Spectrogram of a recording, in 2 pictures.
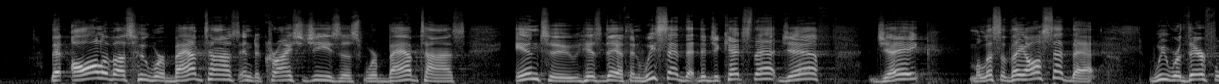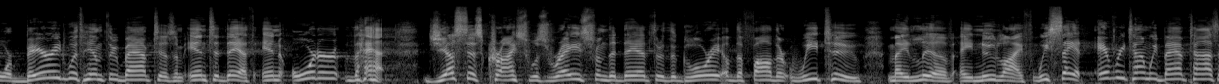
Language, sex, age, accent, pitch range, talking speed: English, male, 50-69, American, 180-230 Hz, 175 wpm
